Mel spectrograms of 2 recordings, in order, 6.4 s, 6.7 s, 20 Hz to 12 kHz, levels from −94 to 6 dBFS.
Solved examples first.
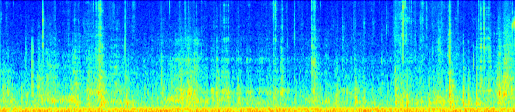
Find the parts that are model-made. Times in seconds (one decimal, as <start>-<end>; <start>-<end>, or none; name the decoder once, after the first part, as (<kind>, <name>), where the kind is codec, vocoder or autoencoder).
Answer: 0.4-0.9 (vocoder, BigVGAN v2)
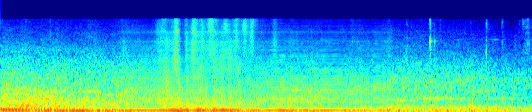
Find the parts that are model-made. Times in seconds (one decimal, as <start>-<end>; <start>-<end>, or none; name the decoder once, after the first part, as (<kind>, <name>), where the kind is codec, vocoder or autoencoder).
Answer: 1.5-4.9 (vocoder, WaveNeXt)

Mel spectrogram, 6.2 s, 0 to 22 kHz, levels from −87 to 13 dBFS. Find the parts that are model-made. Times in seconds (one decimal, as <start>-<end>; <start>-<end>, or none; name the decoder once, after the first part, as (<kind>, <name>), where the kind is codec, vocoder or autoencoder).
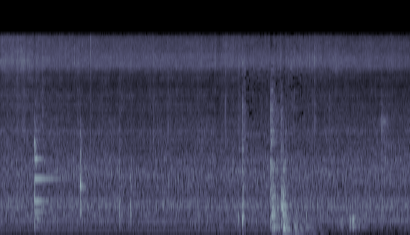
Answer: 0.0-3.6 (autoencoder, DAC-VAE); 4.6-6.2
